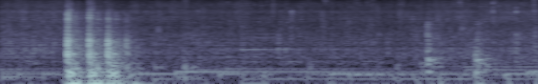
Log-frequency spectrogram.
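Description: Black pepper chicken sizzles on low heat, opening with a brief burst of loud clattering stirs before settling into a steady, moderate frying hiss.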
